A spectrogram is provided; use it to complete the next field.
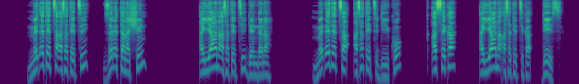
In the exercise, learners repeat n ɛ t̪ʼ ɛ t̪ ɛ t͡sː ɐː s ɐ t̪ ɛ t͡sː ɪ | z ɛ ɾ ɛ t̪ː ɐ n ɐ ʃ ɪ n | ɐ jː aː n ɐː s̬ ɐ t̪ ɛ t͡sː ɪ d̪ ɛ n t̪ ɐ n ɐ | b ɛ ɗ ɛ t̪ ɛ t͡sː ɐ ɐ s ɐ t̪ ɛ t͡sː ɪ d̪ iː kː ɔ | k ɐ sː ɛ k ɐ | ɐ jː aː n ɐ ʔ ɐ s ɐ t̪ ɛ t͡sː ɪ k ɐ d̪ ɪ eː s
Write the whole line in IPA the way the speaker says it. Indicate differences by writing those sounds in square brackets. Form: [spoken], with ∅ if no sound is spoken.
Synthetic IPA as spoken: [m] ɛ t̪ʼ ɛ t̪ ɛ t͡sː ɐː s ɐ t̪ ɛ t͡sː ɪ | z ɛ ɾ ɛ t̪ː ɐ n ɐ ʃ ɪ n | ɐ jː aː n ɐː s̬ ɐ t̪ ɛ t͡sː ɪ d̪ ɛ n [d̪] ɐ n ɐ | [m] ɛ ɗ ɛ t̪ ɛ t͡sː ɐ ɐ s ɐ t̪ ɛ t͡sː ɪ d̪ iː kː ɔ | [kʼ] ɐ sː ɛ k ɐ | ɐ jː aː n ɐ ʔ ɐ s ɐ t̪ ɛ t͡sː ɪ k ɐ d̪ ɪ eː s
